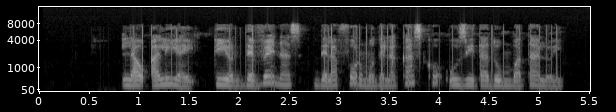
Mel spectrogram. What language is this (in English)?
Esperanto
